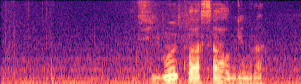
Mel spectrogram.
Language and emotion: Russian, neutral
